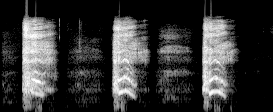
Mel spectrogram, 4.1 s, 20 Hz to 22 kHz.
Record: {"exhalation_length": "4.1 s", "exhalation_amplitude": 29429, "exhalation_signal_mean_std_ratio": 0.44, "survey_phase": "beta (2021-08-13 to 2022-03-07)", "age": "45-64", "gender": "Female", "wearing_mask": "No", "symptom_none": true, "smoker_status": "Never smoked", "respiratory_condition_asthma": true, "respiratory_condition_other": false, "recruitment_source": "REACT", "submission_delay": "1 day", "covid_test_result": "Negative", "covid_test_method": "RT-qPCR", "influenza_a_test_result": "Negative", "influenza_b_test_result": "Negative"}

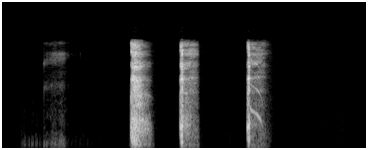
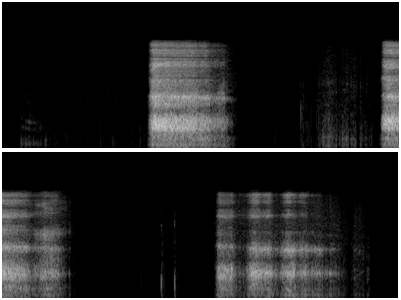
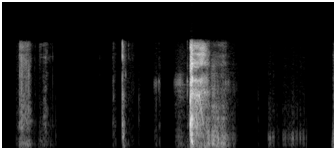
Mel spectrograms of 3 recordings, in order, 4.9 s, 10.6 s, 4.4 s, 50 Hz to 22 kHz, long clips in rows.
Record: {"three_cough_length": "4.9 s", "three_cough_amplitude": 29502, "three_cough_signal_mean_std_ratio": 0.21, "exhalation_length": "10.6 s", "exhalation_amplitude": 5006, "exhalation_signal_mean_std_ratio": 0.34, "cough_length": "4.4 s", "cough_amplitude": 28674, "cough_signal_mean_std_ratio": 0.15, "survey_phase": "beta (2021-08-13 to 2022-03-07)", "age": "65+", "gender": "Male", "wearing_mask": "No", "symptom_runny_or_blocked_nose": true, "symptom_fever_high_temperature": true, "symptom_headache": true, "symptom_onset": "5 days", "smoker_status": "Never smoked", "respiratory_condition_asthma": false, "respiratory_condition_other": false, "recruitment_source": "Test and Trace", "submission_delay": "2 days", "covid_test_result": "Positive", "covid_test_method": "RT-qPCR"}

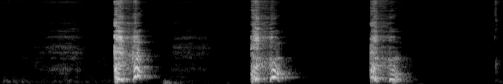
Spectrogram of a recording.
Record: {"three_cough_length": "5.0 s", "three_cough_amplitude": 32768, "three_cough_signal_mean_std_ratio": 0.3, "survey_phase": "beta (2021-08-13 to 2022-03-07)", "age": "18-44", "gender": "Female", "wearing_mask": "No", "symptom_none": true, "smoker_status": "Never smoked", "respiratory_condition_asthma": false, "respiratory_condition_other": false, "recruitment_source": "REACT", "submission_delay": "2 days", "covid_test_result": "Negative", "covid_test_method": "RT-qPCR", "influenza_a_test_result": "Negative", "influenza_b_test_result": "Negative"}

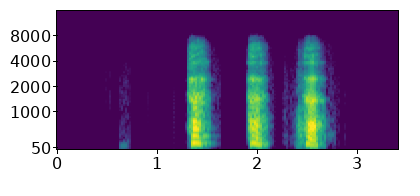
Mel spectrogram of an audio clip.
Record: {"exhalation_length": "3.4 s", "exhalation_amplitude": 26736, "exhalation_signal_mean_std_ratio": 0.25, "survey_phase": "beta (2021-08-13 to 2022-03-07)", "age": "18-44", "gender": "Male", "wearing_mask": "No", "symptom_runny_or_blocked_nose": true, "symptom_fatigue": true, "symptom_headache": true, "symptom_onset": "3 days", "smoker_status": "Never smoked", "respiratory_condition_asthma": false, "respiratory_condition_other": false, "recruitment_source": "Test and Trace", "submission_delay": "2 days", "covid_test_result": "Positive", "covid_test_method": "ePCR"}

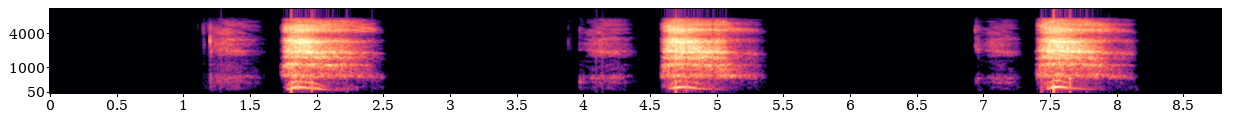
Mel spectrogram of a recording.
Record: {"exhalation_length": "8.8 s", "exhalation_amplitude": 27400, "exhalation_signal_mean_std_ratio": 0.32, "survey_phase": "beta (2021-08-13 to 2022-03-07)", "age": "45-64", "gender": "Female", "wearing_mask": "No", "symptom_cough_any": true, "symptom_runny_or_blocked_nose": true, "symptom_fatigue": true, "symptom_headache": true, "symptom_onset": "5 days", "smoker_status": "Never smoked", "respiratory_condition_asthma": false, "respiratory_condition_other": false, "recruitment_source": "Test and Trace", "submission_delay": "3 days", "covid_test_result": "Positive", "covid_test_method": "RT-qPCR"}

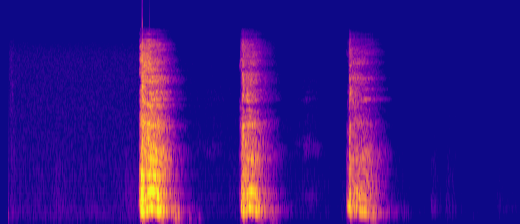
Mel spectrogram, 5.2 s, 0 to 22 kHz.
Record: {"three_cough_length": "5.2 s", "three_cough_amplitude": 32767, "three_cough_signal_mean_std_ratio": 0.26, "survey_phase": "beta (2021-08-13 to 2022-03-07)", "age": "45-64", "gender": "Male", "wearing_mask": "No", "symptom_none": true, "smoker_status": "Never smoked", "respiratory_condition_asthma": false, "respiratory_condition_other": false, "recruitment_source": "REACT", "submission_delay": "3 days", "covid_test_result": "Negative", "covid_test_method": "RT-qPCR", "influenza_a_test_result": "Negative", "influenza_b_test_result": "Negative"}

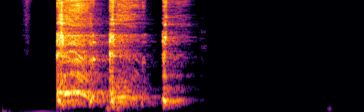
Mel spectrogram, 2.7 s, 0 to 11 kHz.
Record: {"cough_length": "2.7 s", "cough_amplitude": 32768, "cough_signal_mean_std_ratio": 0.41, "survey_phase": "alpha (2021-03-01 to 2021-08-12)", "age": "45-64", "gender": "Female", "wearing_mask": "No", "symptom_none": true, "smoker_status": "Never smoked", "respiratory_condition_asthma": false, "respiratory_condition_other": false, "recruitment_source": "REACT", "submission_delay": "1 day", "covid_test_result": "Negative", "covid_test_method": "RT-qPCR"}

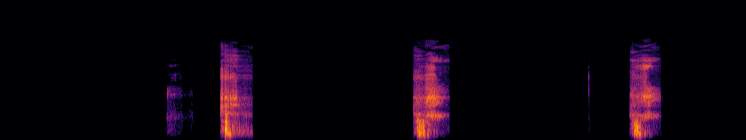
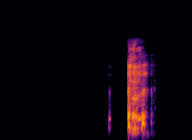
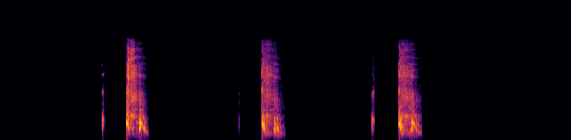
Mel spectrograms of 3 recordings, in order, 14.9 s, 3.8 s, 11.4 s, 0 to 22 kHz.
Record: {"exhalation_length": "14.9 s", "exhalation_amplitude": 27259, "exhalation_signal_mean_std_ratio": 0.21, "cough_length": "3.8 s", "cough_amplitude": 27898, "cough_signal_mean_std_ratio": 0.22, "three_cough_length": "11.4 s", "three_cough_amplitude": 31429, "three_cough_signal_mean_std_ratio": 0.19, "survey_phase": "alpha (2021-03-01 to 2021-08-12)", "age": "18-44", "gender": "Female", "wearing_mask": "No", "symptom_cough_any": true, "symptom_shortness_of_breath": true, "symptom_diarrhoea": true, "symptom_fatigue": true, "symptom_fever_high_temperature": true, "symptom_headache": true, "symptom_change_to_sense_of_smell_or_taste": true, "symptom_loss_of_taste": true, "symptom_onset": "2 days", "smoker_status": "Never smoked", "respiratory_condition_asthma": false, "respiratory_condition_other": false, "recruitment_source": "Test and Trace", "submission_delay": "2 days", "covid_test_result": "Positive", "covid_test_method": "RT-qPCR", "covid_ct_value": 21.4, "covid_ct_gene": "ORF1ab gene", "covid_ct_mean": 22.2, "covid_viral_load": "52000 copies/ml", "covid_viral_load_category": "Low viral load (10K-1M copies/ml)"}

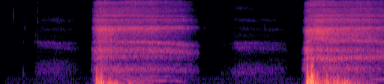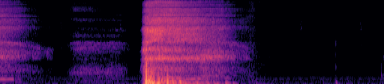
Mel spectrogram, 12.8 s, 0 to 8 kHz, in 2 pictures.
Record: {"exhalation_length": "12.8 s", "exhalation_amplitude": 22117, "exhalation_signal_mean_std_ratio": 0.3, "survey_phase": "beta (2021-08-13 to 2022-03-07)", "age": "65+", "gender": "Male", "wearing_mask": "No", "symptom_cough_any": true, "symptom_runny_or_blocked_nose": true, "symptom_fatigue": true, "symptom_other": true, "symptom_onset": "3 days", "smoker_status": "Never smoked", "respiratory_condition_asthma": false, "respiratory_condition_other": false, "recruitment_source": "Test and Trace", "submission_delay": "2 days", "covid_test_result": "Positive", "covid_test_method": "LAMP"}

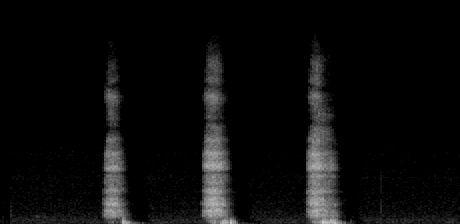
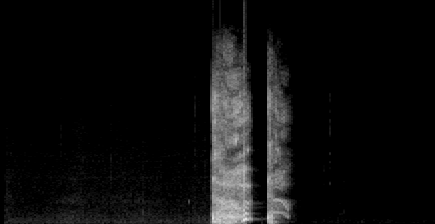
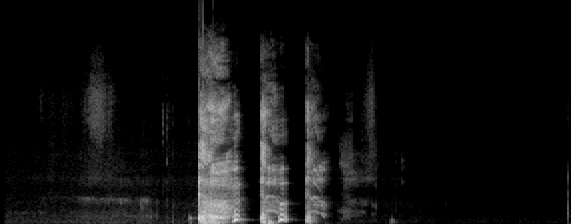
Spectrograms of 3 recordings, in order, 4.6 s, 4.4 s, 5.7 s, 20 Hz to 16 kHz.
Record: {"exhalation_length": "4.6 s", "exhalation_amplitude": 13340, "exhalation_signal_mean_std_ratio": 0.32, "cough_length": "4.4 s", "cough_amplitude": 32767, "cough_signal_mean_std_ratio": 0.25, "three_cough_length": "5.7 s", "three_cough_amplitude": 32768, "three_cough_signal_mean_std_ratio": 0.26, "survey_phase": "beta (2021-08-13 to 2022-03-07)", "age": "18-44", "gender": "Female", "wearing_mask": "No", "symptom_cough_any": true, "symptom_runny_or_blocked_nose": true, "symptom_abdominal_pain": true, "symptom_diarrhoea": true, "symptom_fatigue": true, "symptom_headache": true, "symptom_onset": "5 days", "smoker_status": "Ex-smoker", "respiratory_condition_asthma": false, "respiratory_condition_other": false, "recruitment_source": "Test and Trace", "submission_delay": "2 days", "covid_test_result": "Positive", "covid_test_method": "RT-qPCR", "covid_ct_value": 19.2, "covid_ct_gene": "ORF1ab gene", "covid_ct_mean": 19.3, "covid_viral_load": "470000 copies/ml", "covid_viral_load_category": "Low viral load (10K-1M copies/ml)"}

